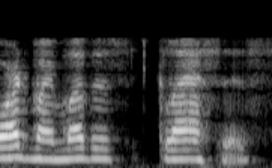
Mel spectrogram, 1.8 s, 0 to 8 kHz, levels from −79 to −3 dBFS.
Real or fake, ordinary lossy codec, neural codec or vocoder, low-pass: real; AAC, 16 kbps; none; 7.2 kHz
